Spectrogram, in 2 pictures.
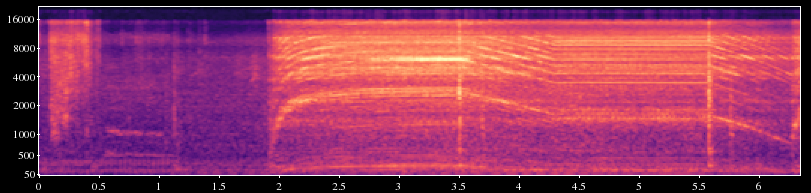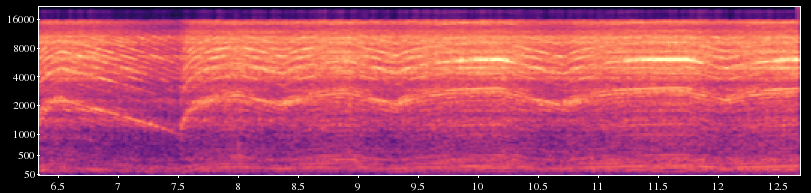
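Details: Wongdec turbo-power blender, reassembled after repair of a stiff blade shaft: motor spins up to a steady high whine that rises and dips with load, smooth, no grinding or rattle; running normally.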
